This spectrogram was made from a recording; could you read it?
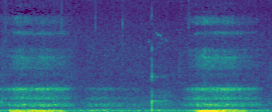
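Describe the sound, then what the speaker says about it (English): A cougar snoring in its sleep, with two rough, rumbling snore cycles at the start and end and a quieter breath between them, fairly close and with no talk. "There is no telling when the snoring will end."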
